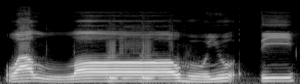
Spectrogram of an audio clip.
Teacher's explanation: ini namanya mad tabi'i, panjangnya 2 harokat. 2 harokat itu kira-kira sepanjang 2 ketukan. 1, 2. Wallahu yu'ti.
